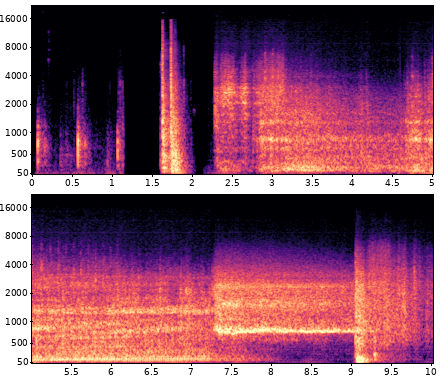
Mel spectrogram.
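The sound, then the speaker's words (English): A stage sound effect of a man getting into a car and crashing: a car door slams, then an engine starts and revs steadily before tires screech in a rising squeal that ends in an abrupt, loud crash. No one speaks. “He went off stage pretending to get into a car and had the sound effects guy make it sound like he symbolically killed himself!”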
